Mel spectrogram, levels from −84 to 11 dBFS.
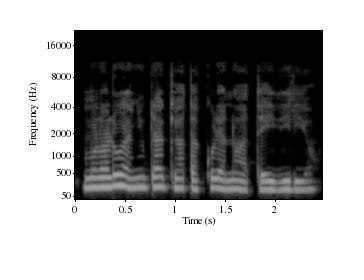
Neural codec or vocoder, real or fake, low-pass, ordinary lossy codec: autoencoder, 48 kHz, 128 numbers a frame, DAC-VAE, trained on Japanese speech; fake; 19.8 kHz; MP3, 48 kbps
